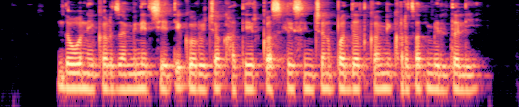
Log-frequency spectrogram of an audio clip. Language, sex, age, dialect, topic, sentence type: Marathi, male, 31-35, Southern Konkan, agriculture, question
